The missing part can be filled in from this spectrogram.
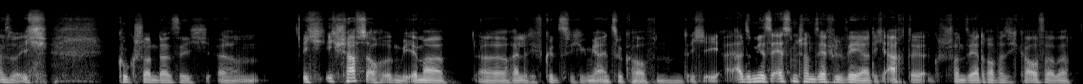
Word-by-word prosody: Also 105 -4 -1
ich - - +2 0.7
gucke - - -1
schon, 100 -4 0
dass 95 0 -2
ich 95 -1 -7
ähm, 95 - -6 0.4
ich 115 -2 0
ich 150 -3 +1
schaffe 155 0 +7
es - - +5
auch 95 +1 +1
irgendwie 95 -4 -2
immer, 95 -3 +4 0.3
äh, - - -7
relativ 90 +1 -2
günstig 95 -3 -5
irgendwie 90 -1 -2
einzukaufen 90 -2 -3
und 85 -1 -10
ich - - -4
also, 120 0 +1
mir 140 +1 +6
ist - - +2
Essen 140 +1 +2
schon 125 -2 +2
sehr 120 0 +5
viel 115 -3 -2
wert. 95 -6 +5
Ich - - -6
achte - - 0
schon 100 -1 -4
sehr 100 -1 +3
drauf, 105 -4 -2
was 100 -2 -5
ich 95 - -12
kaufe, 105 -1 0
aber 90 -1 -2
95 Hz, 210 wpm, -25 LUFS, 90-115 Hz, 0.7 s, schaffe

